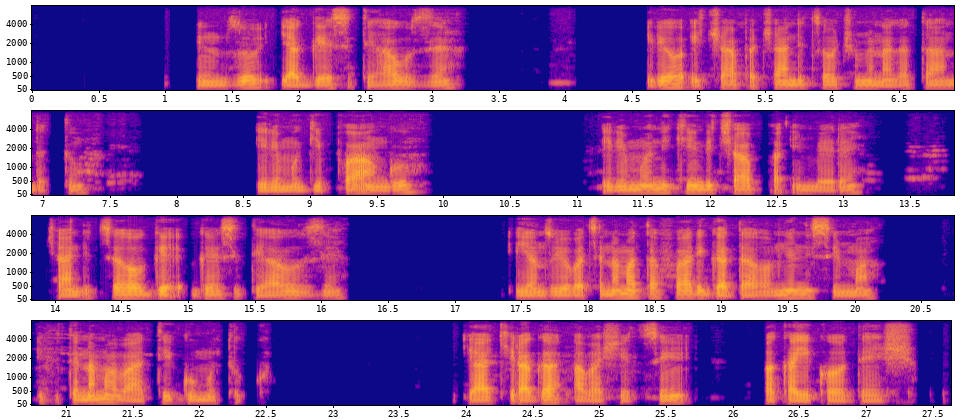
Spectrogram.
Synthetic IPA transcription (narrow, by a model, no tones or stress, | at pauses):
inzujaɡesitiɦauze | iɾiho̞ʔit͡ʃa̰ːpa̰t͡ʃaːndit͡se̞ho̞t͡ʃuminaɡataːndatu | iɾimuɡipʰa̰ːŋɡu | ḭɾimo̞nikiːndit͡ʃaːpa̰ʔimbe̞ɾe̞ | caːndit͡se̞ho̞ɡɡe̞sitihauze | ijonzujoβat͡se̞namatafuaɾiɡadahomɲenisima | ifite̞namaβaːtiɡumutuko̥ | jacʰiɾʔaɡaːβa̰ʃit͡si | βakajikʰo̞de̞ʃḁ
